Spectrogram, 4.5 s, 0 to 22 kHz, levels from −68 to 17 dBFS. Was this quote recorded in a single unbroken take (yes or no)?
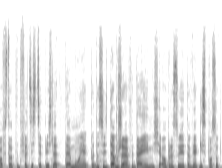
yes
